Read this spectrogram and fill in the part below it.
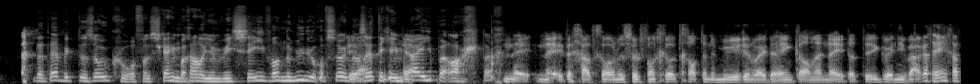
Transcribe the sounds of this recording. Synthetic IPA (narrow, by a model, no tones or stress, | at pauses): dɑtɦɛpɪɡ̚dɵsowkxəɔːtfɑnsxɛjnbaːralˠjəənʋeːsejvɑndəmyːrɔfsowɛndɔɹzɪtəɣejnppɛjpəʔɑxtərnejnejdɑtχaːtχəʋoːnənsʊːɹtfɑnχrowtχɑtɪndəmyːrɪnʋaːjədəɹɦejnkɑ̰nɛnːḛjdɑ̰tɪkʋejtnitʋa̰ːrətɦejnχaːt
